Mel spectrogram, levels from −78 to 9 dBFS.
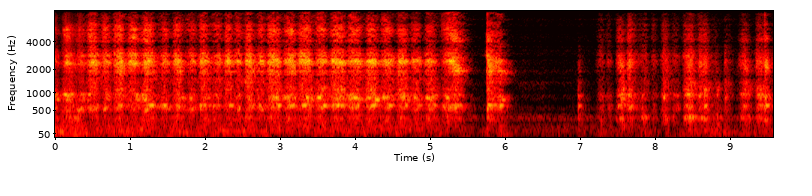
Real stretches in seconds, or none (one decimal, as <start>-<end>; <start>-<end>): none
